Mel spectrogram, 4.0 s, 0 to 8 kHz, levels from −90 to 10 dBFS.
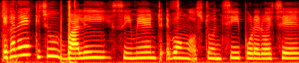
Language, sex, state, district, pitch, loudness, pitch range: Bengali, female, West Bengal, Purulia, 255 Hz, -17 LUFS, 235-275 Hz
